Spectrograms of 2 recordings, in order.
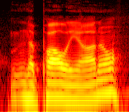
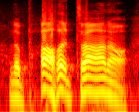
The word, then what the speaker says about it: Napolitano: We're going to close with a video by Judge, I'm going to mess up the name, Napoliano. Napolitano, getting yelled out from the control room.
